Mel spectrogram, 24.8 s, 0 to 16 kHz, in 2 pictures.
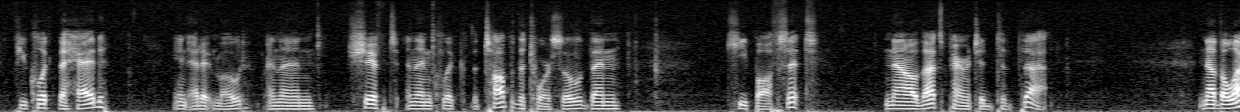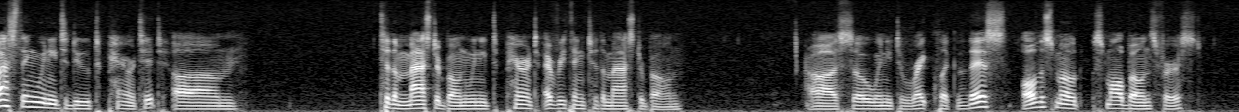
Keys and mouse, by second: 6.5 ctrl+p, 15.4 middle click, 20.0-21.9 right drag, 21.9 middle click, 23.1 shift+right click.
